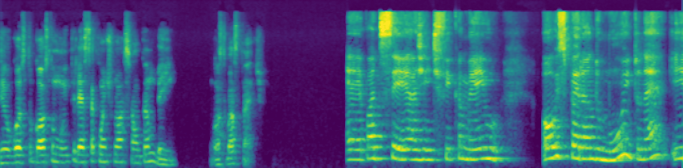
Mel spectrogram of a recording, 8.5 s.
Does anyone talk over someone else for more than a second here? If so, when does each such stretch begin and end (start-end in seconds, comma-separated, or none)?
none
